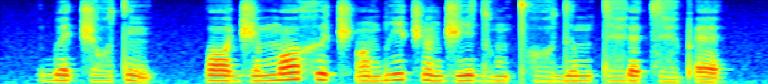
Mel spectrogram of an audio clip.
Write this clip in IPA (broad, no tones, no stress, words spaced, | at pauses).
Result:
bɛt͡ʃɔ̤tĩ | ɔ d͡ʒɘmɔxɯ t͡ʃʼɔ̃bit͡ʃɔ̃ d͡ʒidɔ̤m t̪ʰɔ̤dɯm tɛ̤ɾɘ t͡sɛ̤pʼɛ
